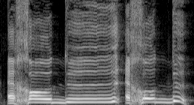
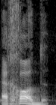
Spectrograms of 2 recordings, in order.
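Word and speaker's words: אחד: For example, some people do echod. That's not how you read the dalet. The dalet doesn't have a dagish. The dalet is supposed to read echod, not echod.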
